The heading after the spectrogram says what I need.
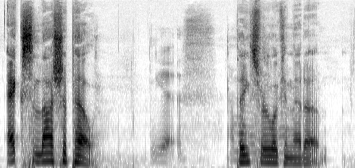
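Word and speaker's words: Aix-la-Chapelle: 99% of the time it's pronounced X oh it's X La Chappelle yes thanks for looking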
